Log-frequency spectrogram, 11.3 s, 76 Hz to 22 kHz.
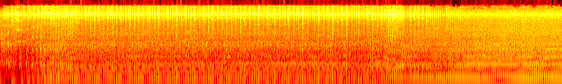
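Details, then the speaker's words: Free Exmark 36 Metro Encore commercial walk-behind mower, recoil starter repaired with new rope, starting fluid sprayed in intake: fires after a couple of pulls and settles into a steady, even single-cylinder putter with no misfires; running fine. "that sounds good"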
